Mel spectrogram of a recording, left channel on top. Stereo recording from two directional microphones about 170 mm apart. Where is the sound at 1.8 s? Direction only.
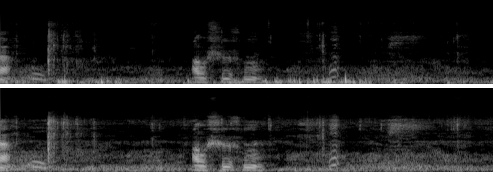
25° left (ahead or behind).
